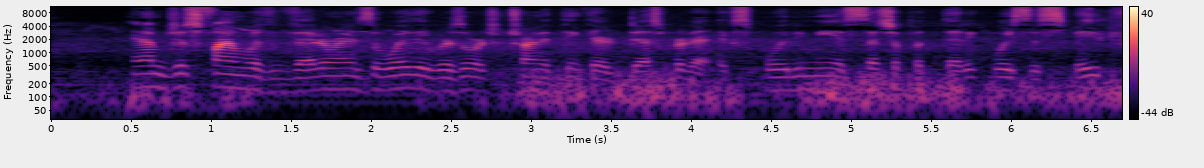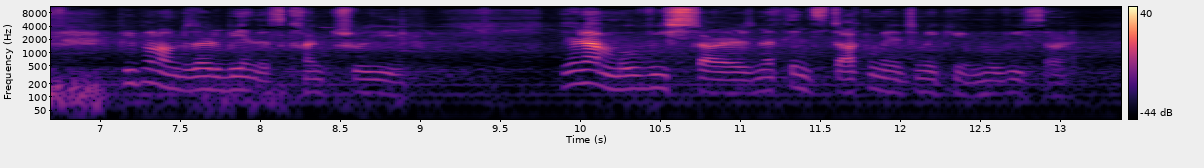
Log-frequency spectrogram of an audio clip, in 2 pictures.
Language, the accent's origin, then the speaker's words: English; Lubbock, Texas, United States; I am from Lubbock, Texas.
